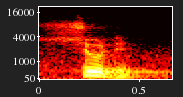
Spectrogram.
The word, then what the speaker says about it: should: शुड। क्यों पढ़ते हैं? आप कहेंगे एल साइलेंट है।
